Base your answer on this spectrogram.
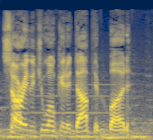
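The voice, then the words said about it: Gruff character voice. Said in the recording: “in a gruff voice”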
